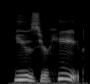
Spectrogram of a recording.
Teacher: The short relaxed e in head or dead is tightened and lifted into a long e sound. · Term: the e shift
